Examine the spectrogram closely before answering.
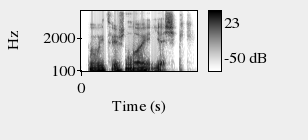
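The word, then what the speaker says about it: выдвижной ящик: It's actually Vidvizhny Yashik. I was putting the emphasis on the wrong syllable.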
